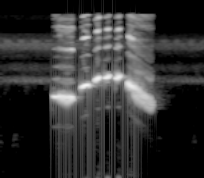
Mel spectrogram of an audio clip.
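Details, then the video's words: Song of a sooty-headed bulbul: a short phrase of clear whistled notes, a level note, several short higher notes, then a falling slurred ending. "Burung Kutilang Fulll isian"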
